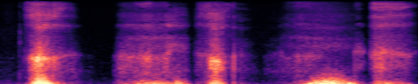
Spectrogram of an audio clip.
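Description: Raspy snoring in five rough bursts over a few seconds, each a throaty rumble with a breathy hiss, coming in quick irregular succession with no talking, from someone sleeping in a candlelit coffin shaped like a fountain pen.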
